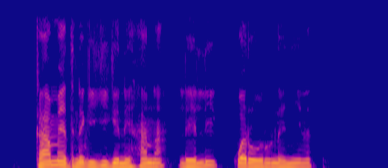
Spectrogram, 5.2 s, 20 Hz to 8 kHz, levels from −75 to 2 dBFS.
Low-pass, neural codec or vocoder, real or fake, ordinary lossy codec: 7.2 kHz; none; real; none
